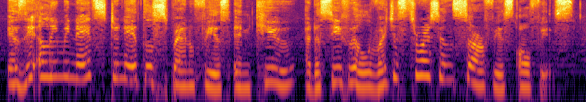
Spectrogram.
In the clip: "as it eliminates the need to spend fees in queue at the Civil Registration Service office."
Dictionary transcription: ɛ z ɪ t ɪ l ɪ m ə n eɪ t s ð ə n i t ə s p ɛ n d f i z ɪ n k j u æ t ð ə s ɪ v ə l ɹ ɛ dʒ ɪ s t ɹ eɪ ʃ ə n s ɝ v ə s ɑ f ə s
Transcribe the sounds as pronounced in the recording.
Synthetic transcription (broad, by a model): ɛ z ɪ t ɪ l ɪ m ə n eɪ t s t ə n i t ə s p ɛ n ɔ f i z ɪ n k j u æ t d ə s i f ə l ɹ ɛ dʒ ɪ s t ɹ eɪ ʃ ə n s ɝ f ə s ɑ f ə s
